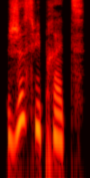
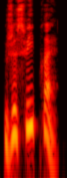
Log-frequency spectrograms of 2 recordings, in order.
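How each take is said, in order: First: Je suis prête, slow and soft, final T heard; feminine prête. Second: Je suis prêt with the T silent, ending on prɛ; prêt ends in the open vowel, no t; masculine prêt. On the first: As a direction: sound the t at the end of prête. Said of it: "adding that E has changed the sound". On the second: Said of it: "the silent T ending". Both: Shown as a demonstration.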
